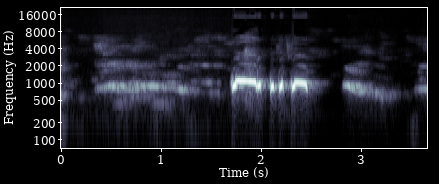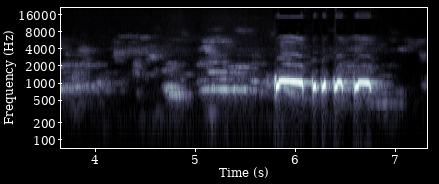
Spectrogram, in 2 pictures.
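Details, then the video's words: Zebra dove song used for training, two bright phrases of a long coo plus three to four rapid choppy notes, separated by softer, lower cooing murmurs in between. "MASTERAN HANDAL PERKUTUT MANGGUNG GACOR"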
